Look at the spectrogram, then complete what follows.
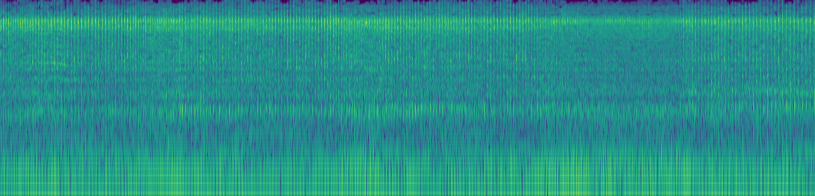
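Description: Diesel farm tractors running steadily under load as they drag levelling blades through sand, several engines blending into one continuous low note.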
